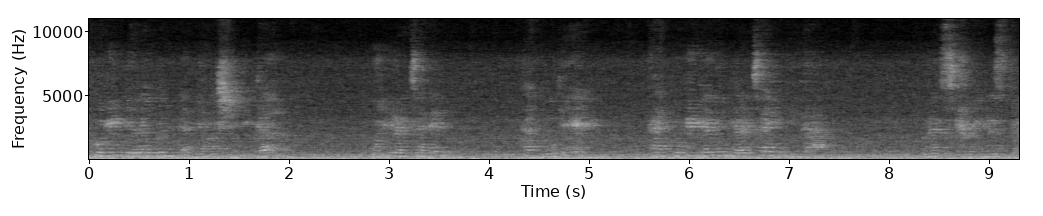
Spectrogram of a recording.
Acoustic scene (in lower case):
subway train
